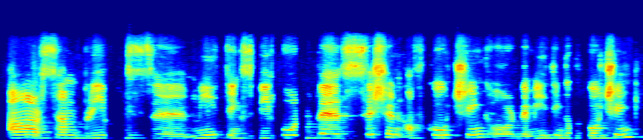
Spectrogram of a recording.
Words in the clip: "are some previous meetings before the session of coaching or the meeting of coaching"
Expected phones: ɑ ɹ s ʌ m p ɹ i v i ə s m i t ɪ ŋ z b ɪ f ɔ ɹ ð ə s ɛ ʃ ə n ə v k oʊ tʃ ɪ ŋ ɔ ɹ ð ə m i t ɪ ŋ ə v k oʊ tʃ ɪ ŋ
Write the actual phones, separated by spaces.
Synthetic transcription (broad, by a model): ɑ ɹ s ʌ m b ɹ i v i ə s m i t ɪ ŋ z b ɪ f ɔ ɹ ð ə s ɛ ʃ ə n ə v k oʊ tʃ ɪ ŋ ɔ ɹ ð ə m i t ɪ ŋ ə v k oʊ tʃ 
